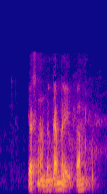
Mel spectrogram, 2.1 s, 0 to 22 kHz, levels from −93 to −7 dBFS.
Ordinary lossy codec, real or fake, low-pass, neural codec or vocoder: AAC, 48 kbps; fake; 7.2 kHz; codec, 24 kHz, 1.5 kbps, HILCodec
